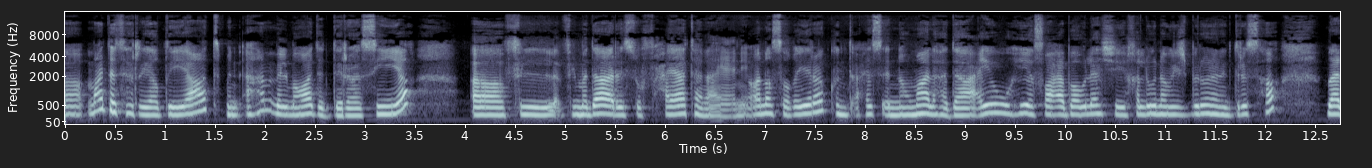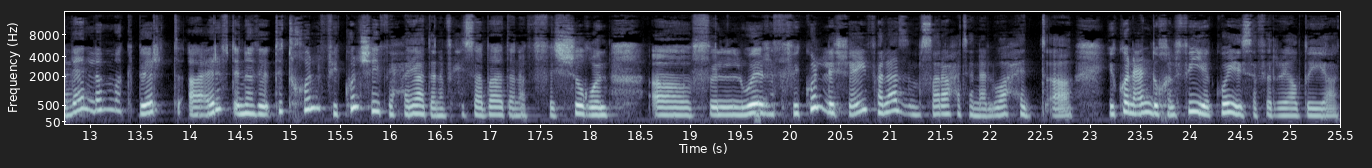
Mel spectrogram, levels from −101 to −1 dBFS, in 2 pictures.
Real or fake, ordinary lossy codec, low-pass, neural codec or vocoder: fake; none; 14.4 kHz; vocoder, 44.1 kHz, 128 mel bands every 256 samples, BigVGAN v2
